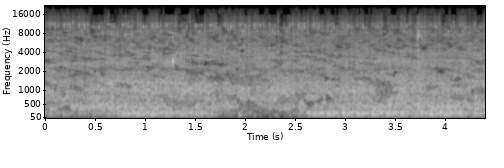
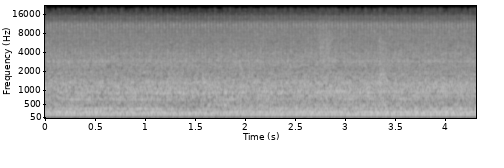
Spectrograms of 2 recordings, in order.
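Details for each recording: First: 2012 Volkswagen Jetta 2.5 L five-cylinder with a constant misfire, idling with one cylinder's plug unplugged: uneven stumble about three beats a second over a steady hum. The same cylinder still skips after swapping coils, so the coil is ruled out. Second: 2012 Volkswagen Jetta 2.5L five-cylinder after replacing all five worn, wide-gapped spark plugs that caused a constant misfire: steady even idle under hiss, no stumbles or skipped beats; smooth and healthy.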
